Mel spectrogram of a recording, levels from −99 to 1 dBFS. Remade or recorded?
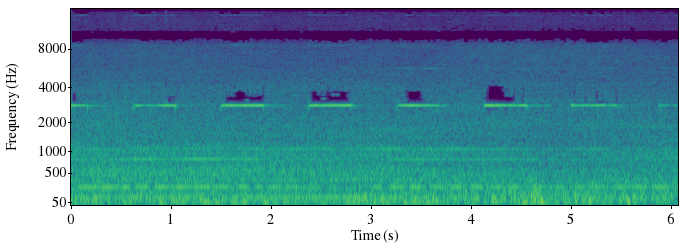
recorded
